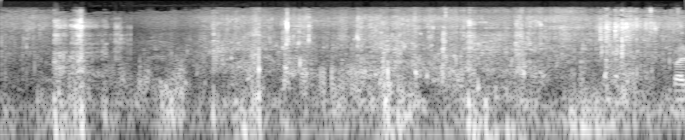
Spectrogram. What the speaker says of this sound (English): We're rowing.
